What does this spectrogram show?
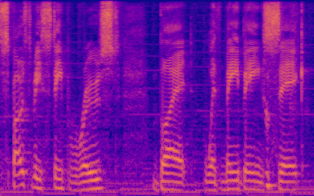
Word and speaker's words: Steeprost: about this town because I've heard it pronounced two different ways now steep Roost and Steve Frost which one is it uh steep Roost okay okay I needed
